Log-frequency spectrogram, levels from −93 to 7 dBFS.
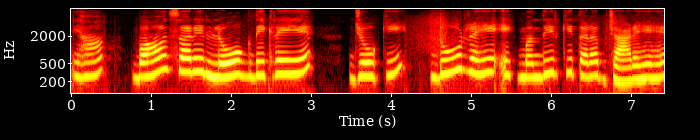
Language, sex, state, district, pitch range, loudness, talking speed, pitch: Hindi, female, Delhi, New Delhi, 260-315 Hz, -16 LUFS, 145 wpm, 280 Hz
